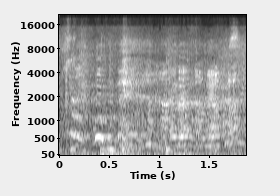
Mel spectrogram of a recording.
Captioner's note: laughter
